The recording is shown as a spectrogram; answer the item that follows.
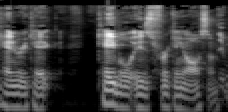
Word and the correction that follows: Cavill: Well, you have Cavill, travel, Cavill. That's how you. Cause I watch things like it's just pronounced travel, Cavill, Henry Cavill.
